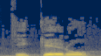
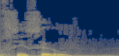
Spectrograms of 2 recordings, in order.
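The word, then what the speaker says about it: Cicero: prova Cabal de que o c inicial em latim tinha sempre o som duro equivalente a k Portanto o nome daquele grande orador e Pensador Latino Marco tlio Cícero em latim era Marcos tullios Kero e não Cícero e Kero por acaso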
